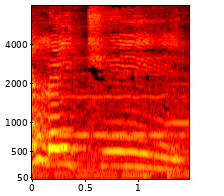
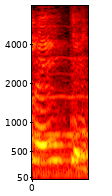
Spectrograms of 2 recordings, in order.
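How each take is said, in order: First: The final t sounds like a 'ch'. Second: The final t is a plain t sound. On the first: The speaker calls it wrong. "não é leite" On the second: The speaker calls it right. "o certo é leite"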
